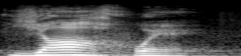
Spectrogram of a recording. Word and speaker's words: Yahweh: And most likely the pronunciation is Yahweh.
